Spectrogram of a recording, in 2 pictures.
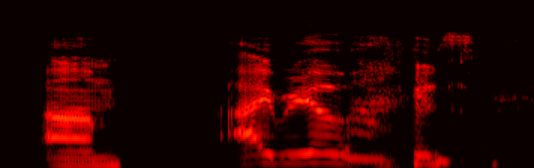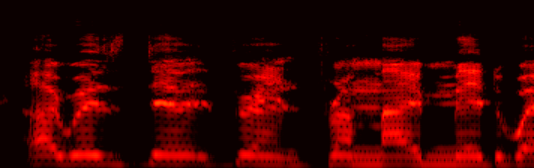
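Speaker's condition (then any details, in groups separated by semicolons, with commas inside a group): ALS; slightly slurred, has to slow down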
